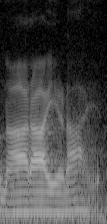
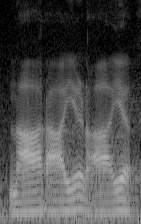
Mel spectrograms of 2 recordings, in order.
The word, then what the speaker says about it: नारायणाय: बिल्कुल सही होना चाहिए कई बार लोग मंत्र का जप करते करते थोड़ी सी गलती कर देते हैं नारायणाय नारायणाय नारायण नारायणाय नारायण नाराय नहीं है नारायणाय ओम नमो नारायणाय इस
